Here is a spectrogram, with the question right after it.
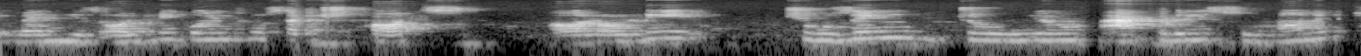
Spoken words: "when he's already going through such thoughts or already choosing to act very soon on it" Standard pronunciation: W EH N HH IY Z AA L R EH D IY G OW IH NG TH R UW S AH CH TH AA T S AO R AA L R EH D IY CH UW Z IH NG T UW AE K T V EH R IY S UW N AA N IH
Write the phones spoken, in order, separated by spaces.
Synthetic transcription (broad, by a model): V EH N HH IY Z AA L R EH D IY G OW IH NG T R UW S AH CH T AA T S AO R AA L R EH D IY CH UW Z IH NG T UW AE K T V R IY S UW N AA N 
